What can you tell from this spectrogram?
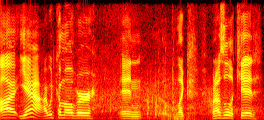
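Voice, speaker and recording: A man with a high pitch speaks at a fairly slow pace, leaving long, frequent pauses. His pitch varies in an ordinary way, and background noise is noticeable. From Wisconsin, US. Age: 40s. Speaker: comedian. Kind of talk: casual chat. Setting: outdoors, walking downtown.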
